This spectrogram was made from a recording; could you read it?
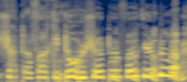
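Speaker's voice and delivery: mock, shrill, very high, repeated screaming. Retelling being pinched in a truck door: imitating someone screaming. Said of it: "I'm screaming".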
